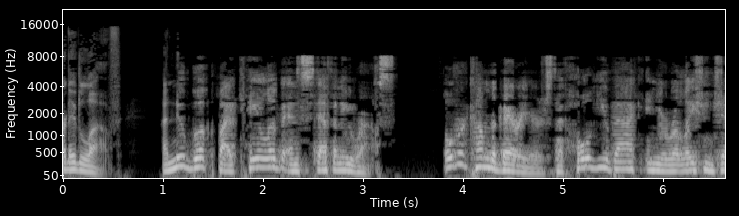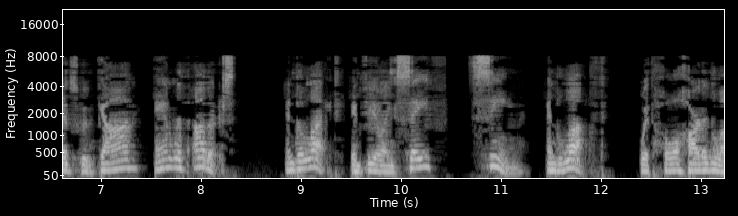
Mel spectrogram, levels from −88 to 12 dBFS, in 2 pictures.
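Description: A speech recording that drops to an adaptive stream at a lower bitrate at 1.15 s and stays there to the end. The switch is abrupt but seamless. Content above 8 kHz disappears, which fits a step from roughly 96 kbit/s AAC down to an 8 kbit/s HE-AAC rendition. Unlike a network dropout, there is no gap or stutter. Unlike a plain low-pass filter, codec artefacts rise as well.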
